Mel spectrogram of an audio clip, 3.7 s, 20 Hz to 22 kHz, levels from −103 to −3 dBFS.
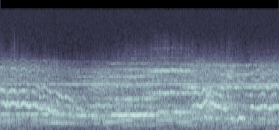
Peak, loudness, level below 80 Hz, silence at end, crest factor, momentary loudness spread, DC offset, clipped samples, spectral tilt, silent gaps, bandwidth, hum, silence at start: -12 dBFS; -23 LUFS; -58 dBFS; 0 s; 10 dB; 5 LU; under 0.1%; under 0.1%; -5 dB/octave; none; 16 kHz; none; 0 s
